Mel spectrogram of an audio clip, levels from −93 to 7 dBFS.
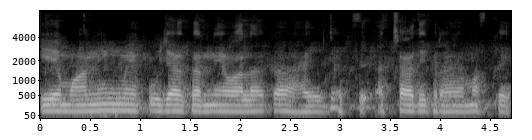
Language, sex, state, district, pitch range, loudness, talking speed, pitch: Hindi, male, Maharashtra, Dhule, 125-130 Hz, -27 LUFS, 205 wpm, 125 Hz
